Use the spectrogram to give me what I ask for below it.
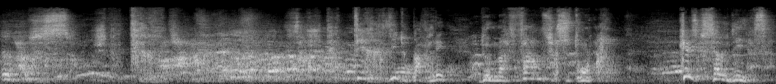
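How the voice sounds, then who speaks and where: An actor playing an exasperated cheating husband in a live stage farce, spluttering and shouting in indignation. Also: male voice, high voice, big pitch swings, unhurried, pauses often, a loud crowd. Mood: indignant. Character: exasperated cheating husband, middle-aged man. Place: theater stage with live audience. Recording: roomy theater, loud audience laughter.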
